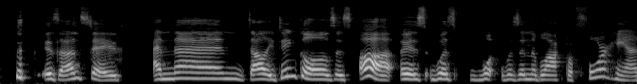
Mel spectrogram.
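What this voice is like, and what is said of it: Thick Michigan accent. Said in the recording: “your accent just makes it so much better... I have a thick Michigan accent... It's never going away.”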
